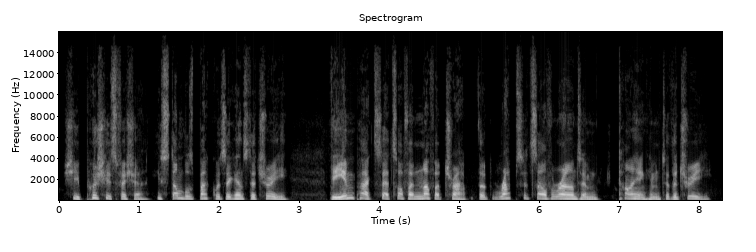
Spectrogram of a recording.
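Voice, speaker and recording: A man's voice: sits high, big pitch swings, moderate pace, fairly bright tone, no room sound, clean studio sound. A man reading screenplay stage directions as narrator at a table read.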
